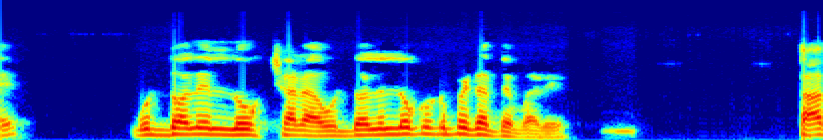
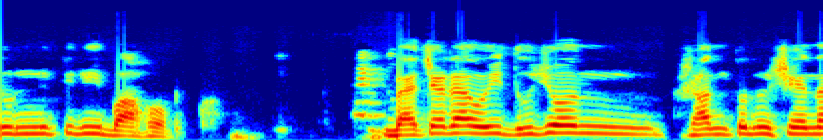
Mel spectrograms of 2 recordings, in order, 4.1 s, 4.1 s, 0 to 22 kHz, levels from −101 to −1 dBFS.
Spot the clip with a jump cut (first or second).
second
